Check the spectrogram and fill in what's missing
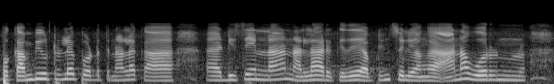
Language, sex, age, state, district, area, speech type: Tamil, female, 45-60, Tamil Nadu, Tiruchirappalli, rural, spontaneous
